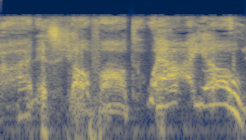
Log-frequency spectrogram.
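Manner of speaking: mock very high, screechy screaming cry. Retelling a phone call from his wife in labor: imitating his wife screaming. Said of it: "She's screaming".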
